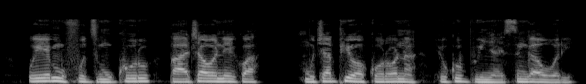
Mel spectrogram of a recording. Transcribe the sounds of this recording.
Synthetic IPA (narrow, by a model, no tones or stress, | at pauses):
uje̞mufud͡zimukuɾupaːt͡ʃaone̞ːkwa | mut͡ʃapiwako̞ɾo̞najo̞kubwiɲaisiŋɡaoːɾi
